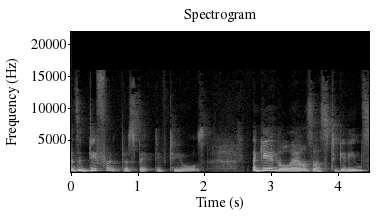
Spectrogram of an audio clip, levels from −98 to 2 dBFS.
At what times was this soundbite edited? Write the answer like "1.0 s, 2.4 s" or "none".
3.1 s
